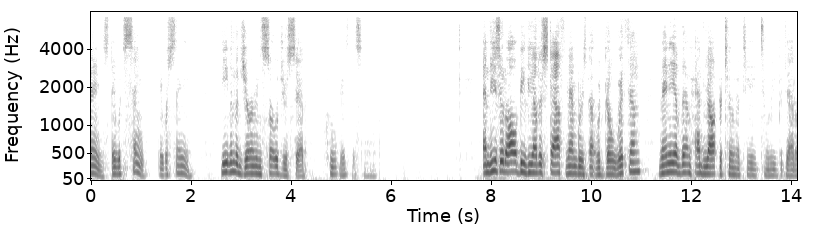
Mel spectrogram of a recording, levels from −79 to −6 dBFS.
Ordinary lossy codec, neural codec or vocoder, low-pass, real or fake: AAC, 32 kbps; codec, 24 kHz, 1 kbps, SNAC; 7.2 kHz; fake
